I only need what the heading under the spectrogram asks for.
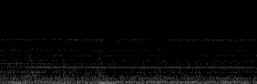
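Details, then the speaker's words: BenQ HT1075 DLP projector under repair for no power, first power-up after reassembly: steady airy fan rush with a fixed thin color-wheel whine, no rattles or surging. Fans and wheel run normally, but the lamp does not light. "Hey, color wheel came on. Fans came on. No lamp. That's a shame."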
